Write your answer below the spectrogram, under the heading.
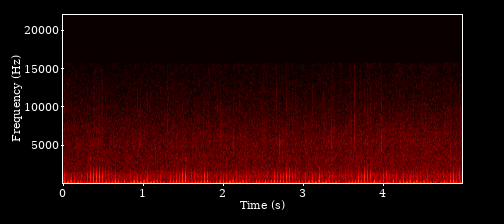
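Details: Purring of a relaxed sleeping house cat, orange tabby or calico, a throbbing low rumble in regular breath cycles, set against a steady hiss of rain added to the recording.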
